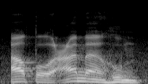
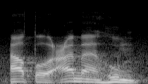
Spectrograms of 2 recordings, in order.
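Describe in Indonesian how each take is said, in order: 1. Bunyi t dilepaskan dengan gema pantulan yang singkat. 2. Bunyi t dilepaskan dengan gema pantulan yang singkat.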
